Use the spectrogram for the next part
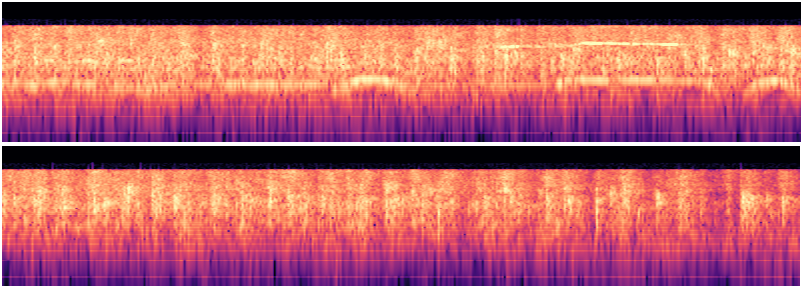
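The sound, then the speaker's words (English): A sustained burst of audience applause for the second-prize winner of a best performance award, dense and steady clapping from many hands with a few faint voices and whistles mixed in, tapering slightly toward the end. “Okay, give her a round of applause.”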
